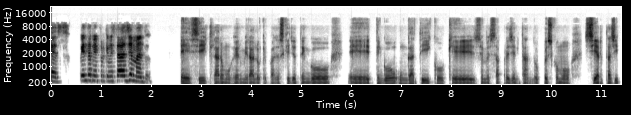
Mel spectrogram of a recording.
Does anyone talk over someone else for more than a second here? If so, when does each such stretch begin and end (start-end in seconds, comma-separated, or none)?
none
